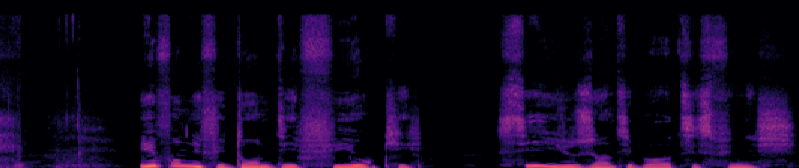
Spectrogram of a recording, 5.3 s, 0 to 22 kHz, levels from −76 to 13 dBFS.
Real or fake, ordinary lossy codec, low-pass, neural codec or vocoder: real; none; none; none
